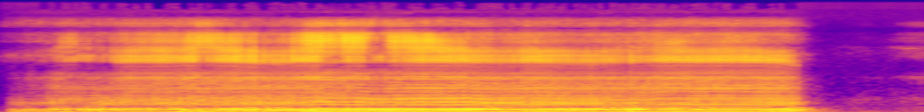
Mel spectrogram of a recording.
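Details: A pit bull in deep sleep gives one long, loud, rumbling snore lasting about four seconds. It is low and buzzy with a steady droning tone, then cuts off into near silence.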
